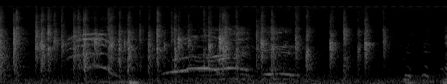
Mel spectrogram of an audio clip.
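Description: Scattered clapping and voices from a small house-party audience after a live band's song, with no music playing.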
